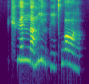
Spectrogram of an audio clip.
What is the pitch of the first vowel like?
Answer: high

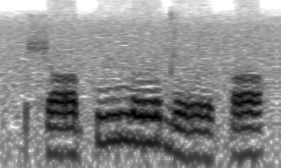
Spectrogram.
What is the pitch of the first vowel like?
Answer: low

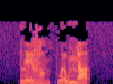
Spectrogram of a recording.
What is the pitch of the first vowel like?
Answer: rising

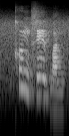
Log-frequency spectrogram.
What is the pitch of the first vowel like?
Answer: falling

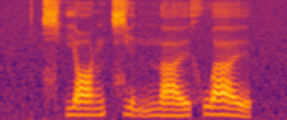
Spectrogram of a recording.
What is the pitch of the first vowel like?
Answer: rising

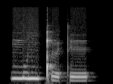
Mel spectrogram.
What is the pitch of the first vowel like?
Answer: high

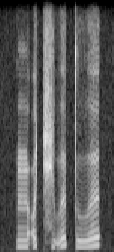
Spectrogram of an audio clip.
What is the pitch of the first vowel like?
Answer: rising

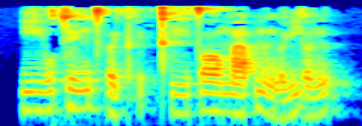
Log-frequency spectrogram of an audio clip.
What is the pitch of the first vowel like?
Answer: rising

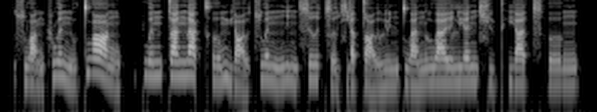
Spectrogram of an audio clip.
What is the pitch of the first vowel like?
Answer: low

